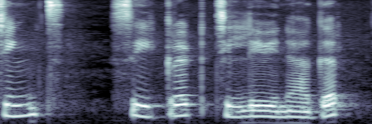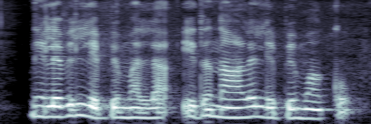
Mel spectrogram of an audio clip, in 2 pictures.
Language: Malayalam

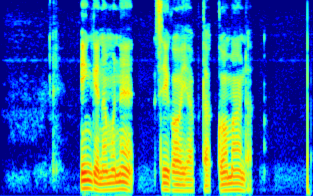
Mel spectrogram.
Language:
Kalenjin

